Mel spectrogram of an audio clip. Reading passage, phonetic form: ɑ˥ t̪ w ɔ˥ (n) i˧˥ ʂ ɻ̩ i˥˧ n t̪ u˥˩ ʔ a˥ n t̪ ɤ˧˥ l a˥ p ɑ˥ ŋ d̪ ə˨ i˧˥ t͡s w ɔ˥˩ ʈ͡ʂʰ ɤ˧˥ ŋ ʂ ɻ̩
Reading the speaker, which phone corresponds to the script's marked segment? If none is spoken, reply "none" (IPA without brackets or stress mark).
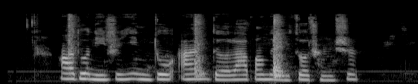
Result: n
